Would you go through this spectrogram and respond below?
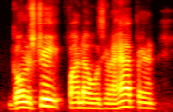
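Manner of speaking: ordinary talk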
